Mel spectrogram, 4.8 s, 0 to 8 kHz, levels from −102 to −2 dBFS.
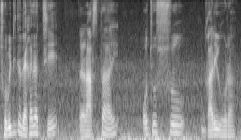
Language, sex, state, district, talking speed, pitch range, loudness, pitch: Bengali, male, West Bengal, North 24 Parganas, 85 wpm, 105-155 Hz, -19 LUFS, 125 Hz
